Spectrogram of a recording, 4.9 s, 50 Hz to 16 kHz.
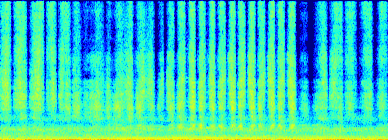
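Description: The toe of a leather Red Wing Pecos 9801 cowboy boot is sanded with a small folded piece of sandpaper held under the fingertips, using brisk rubbing strokes. The sound is a steady, rhythmic scratchy rasp, with a bright hiss on each stroke over a dominant low rumble.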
